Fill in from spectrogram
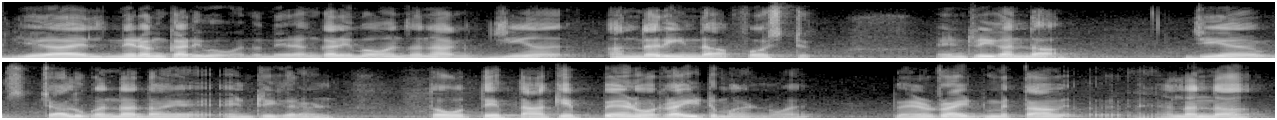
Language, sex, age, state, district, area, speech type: Sindhi, male, 30-45, Maharashtra, Mumbai Suburban, urban, spontaneous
